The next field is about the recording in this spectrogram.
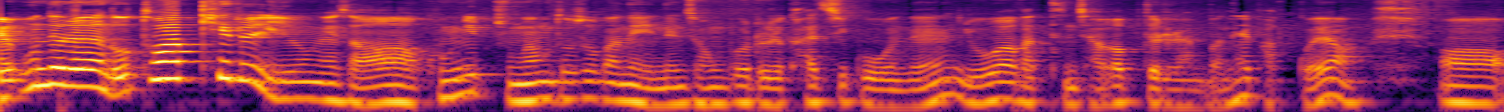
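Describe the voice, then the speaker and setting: Male tutorial presenter, medium pitch with lively swings, talking through coding steps informally as he works. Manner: informal step-by-step thinking aloud. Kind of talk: screen-recorded coding tutorial, explaining steps as they are typed.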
